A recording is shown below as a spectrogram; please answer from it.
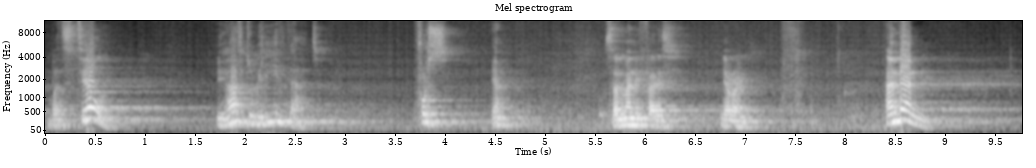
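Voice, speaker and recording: A man's voice: on the high side, very animated, takes it slowly, long pauses, darkish tone, roomy sound, rough recording. A man from Egypt preaching a sermon, asking the crowd questions, repeating words as he goes.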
